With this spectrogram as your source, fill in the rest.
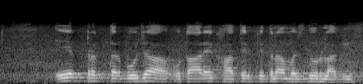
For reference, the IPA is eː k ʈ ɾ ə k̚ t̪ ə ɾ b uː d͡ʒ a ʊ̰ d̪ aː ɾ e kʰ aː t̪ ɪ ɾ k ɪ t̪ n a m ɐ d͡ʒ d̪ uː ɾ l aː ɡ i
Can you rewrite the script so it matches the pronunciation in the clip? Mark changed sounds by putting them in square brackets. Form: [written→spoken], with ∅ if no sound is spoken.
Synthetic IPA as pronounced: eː k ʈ ɾ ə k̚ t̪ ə ɾ b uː d͡ʒ a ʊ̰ [d̪→t̪] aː ɾ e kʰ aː t̪ ɪ ɾ k ɪ t̪ n a m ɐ d͡ʒ d̪ uː ɾ l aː ɡ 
